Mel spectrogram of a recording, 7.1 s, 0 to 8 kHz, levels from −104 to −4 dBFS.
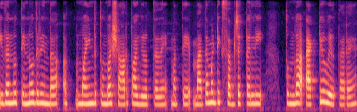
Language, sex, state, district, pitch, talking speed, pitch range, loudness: Kannada, female, Karnataka, Bijapur, 235 Hz, 110 wpm, 220-245 Hz, -19 LUFS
